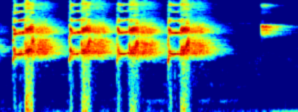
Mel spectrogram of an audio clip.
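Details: Lovebird ngekek panjang, long chattering meant to provoke other lovebirds to sing: four loud rasping chatter bursts in quick succession, each about half a second, then a short high squeak.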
